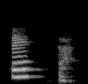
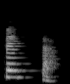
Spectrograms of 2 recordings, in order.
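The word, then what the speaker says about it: zeta: 이 세타 같은 경우에도 앞서서 봤던 세처럼 스페인 현지에서는 th 발음을 해줘야 되기 때문에 떼다 이렇게 돼요. 해볼까요? 떼다.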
